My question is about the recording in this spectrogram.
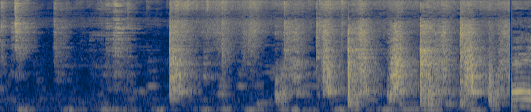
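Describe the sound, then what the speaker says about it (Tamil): Egg fried rice stirred in a pan with a metal spatula, repeated clattering scrapes and clanks in an uneven rhythm, close and fairly loud, with no talking. "சரி, அடுத்து இப்போ நம்ம நல்லா கிண்டுவோம்."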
